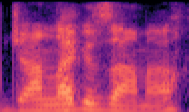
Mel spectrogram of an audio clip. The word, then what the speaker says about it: John Leguizamo: John Leguizamo, right? That's how you say it, isn't it? – Yep, John Leguizamo.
